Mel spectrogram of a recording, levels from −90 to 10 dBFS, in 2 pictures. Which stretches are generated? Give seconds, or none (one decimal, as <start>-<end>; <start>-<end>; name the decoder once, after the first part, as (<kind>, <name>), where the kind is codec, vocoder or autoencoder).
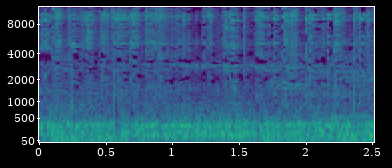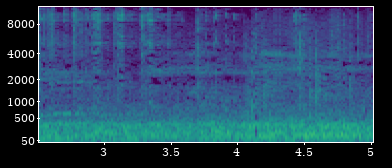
none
